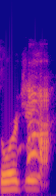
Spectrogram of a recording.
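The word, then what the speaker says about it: Orji: they're going to give the start to Alex orgy uh he's excuse me his name is spelled o rji is how you spell it but it's it is pronounced orgy so he's just he's he's taking over the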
